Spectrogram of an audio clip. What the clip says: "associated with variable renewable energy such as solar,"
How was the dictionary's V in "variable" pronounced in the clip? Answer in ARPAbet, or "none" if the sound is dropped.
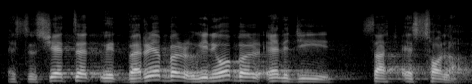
V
